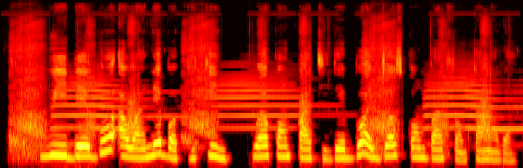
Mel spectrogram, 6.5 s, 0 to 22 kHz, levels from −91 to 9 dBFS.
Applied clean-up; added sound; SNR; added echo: classical method Wiener filter.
